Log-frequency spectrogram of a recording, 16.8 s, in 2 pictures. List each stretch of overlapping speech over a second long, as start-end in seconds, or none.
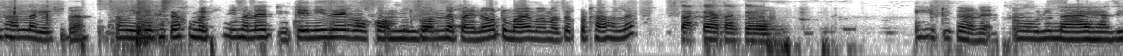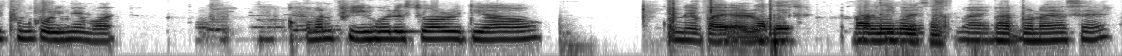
none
